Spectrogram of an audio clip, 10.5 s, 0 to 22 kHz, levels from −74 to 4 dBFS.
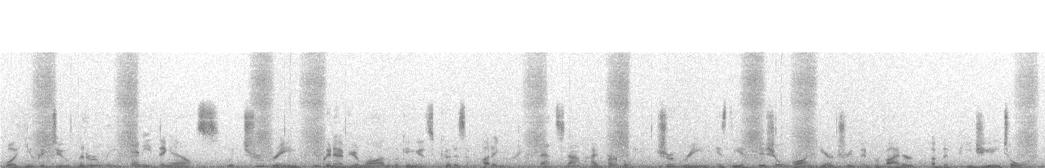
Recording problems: high frequencies cut off; noticeable; nothing above 8 kHz
hiss; loud; throughout; 3 dB below the speech

